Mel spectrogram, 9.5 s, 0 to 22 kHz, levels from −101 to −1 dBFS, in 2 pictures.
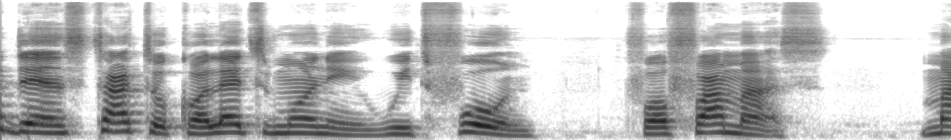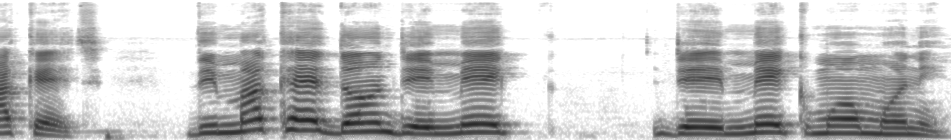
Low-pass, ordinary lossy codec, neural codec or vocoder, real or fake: none; none; none; real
